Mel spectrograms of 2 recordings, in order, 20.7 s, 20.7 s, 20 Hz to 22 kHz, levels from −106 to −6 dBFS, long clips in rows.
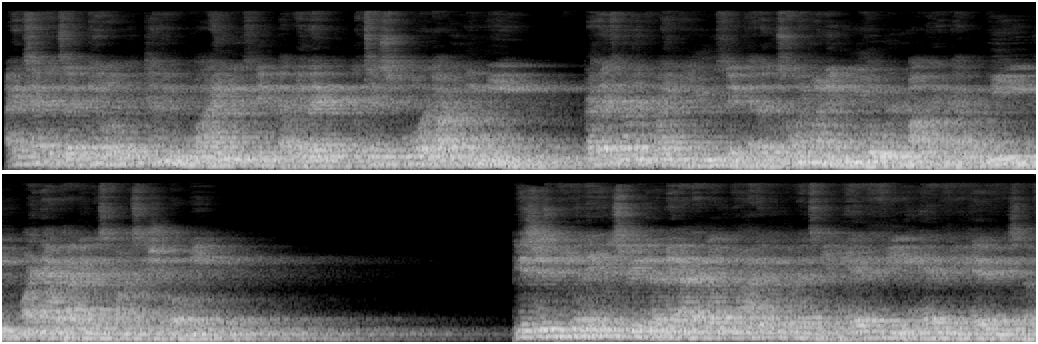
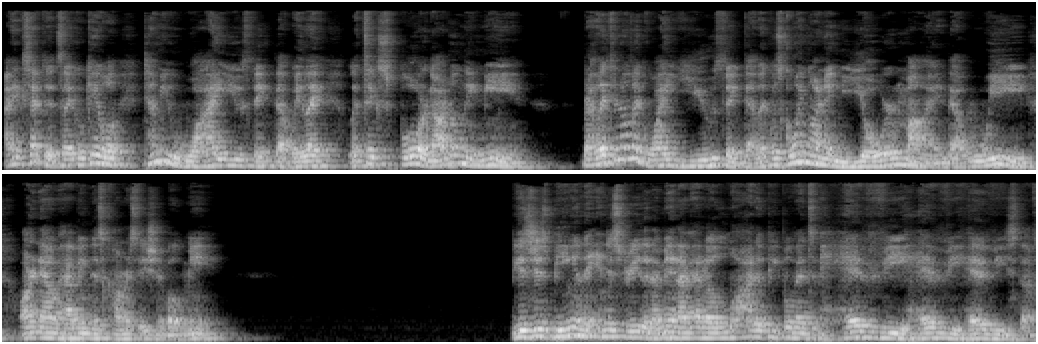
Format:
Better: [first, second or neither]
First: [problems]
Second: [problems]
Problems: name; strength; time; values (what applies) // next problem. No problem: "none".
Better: second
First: room echo; strong; dies away in 3 s // off-mic speech; far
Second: room echo; slight; dies away in 0.4 s // off-mic speech; far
